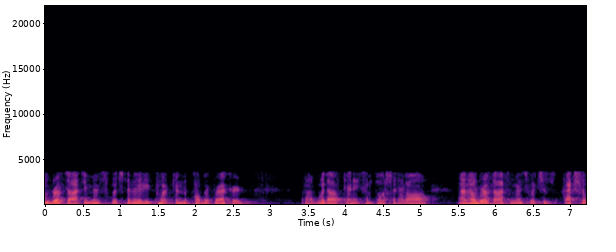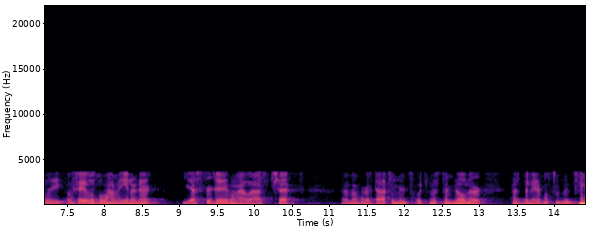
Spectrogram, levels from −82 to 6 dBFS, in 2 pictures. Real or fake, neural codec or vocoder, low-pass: fake; codec, 44.1 kHz, 3.4 kbps, Pupu-Codec; 3.6 kHz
